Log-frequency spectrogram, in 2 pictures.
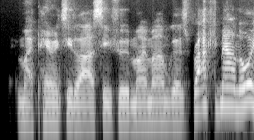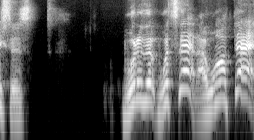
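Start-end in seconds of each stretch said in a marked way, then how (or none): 2.0-5.1 put-on loud, heavy, thick New York accent. Acting out your mom reading a menu aloud, in a loud thick new york accent. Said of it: "so loud with this thick New York accent".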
